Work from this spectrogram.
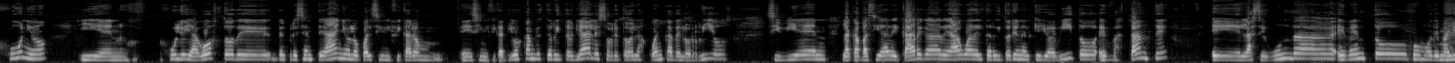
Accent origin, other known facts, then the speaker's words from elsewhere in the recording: Docamávida, Maule, Chile; vengo de la comunidad de Docamávida, es una comunidad absolutamente agrícola, a 30 kilómetros de la playa.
